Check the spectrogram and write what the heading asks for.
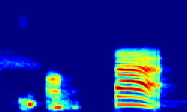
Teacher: huruf ta, ujung lidah menyentuh pangkal gigi seri atas.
